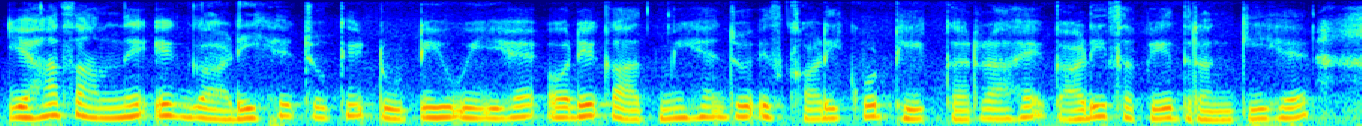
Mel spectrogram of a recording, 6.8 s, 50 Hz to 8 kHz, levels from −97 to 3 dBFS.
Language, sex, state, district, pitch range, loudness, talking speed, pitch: Hindi, male, Uttar Pradesh, Jyotiba Phule Nagar, 175-210 Hz, -28 LUFS, 230 wpm, 190 Hz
